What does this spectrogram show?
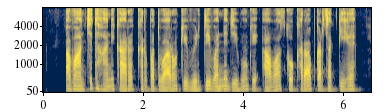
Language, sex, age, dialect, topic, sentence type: Hindi, male, 18-24, Marwari Dhudhari, agriculture, statement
